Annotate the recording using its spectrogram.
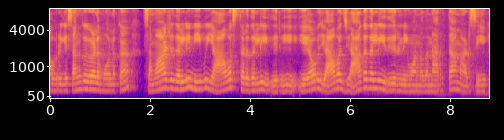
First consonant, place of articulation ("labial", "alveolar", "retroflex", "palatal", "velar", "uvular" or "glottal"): labial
